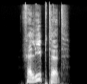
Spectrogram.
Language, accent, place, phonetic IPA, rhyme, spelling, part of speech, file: German, Germany, Berlin, [fɛɐ̯ˈliːptət], -iːptət, verliebtet, verb, De-verliebtet.ogg
- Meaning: inflection of verlieben: 1. second-person plural preterite 2. second-person plural subjunctive II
